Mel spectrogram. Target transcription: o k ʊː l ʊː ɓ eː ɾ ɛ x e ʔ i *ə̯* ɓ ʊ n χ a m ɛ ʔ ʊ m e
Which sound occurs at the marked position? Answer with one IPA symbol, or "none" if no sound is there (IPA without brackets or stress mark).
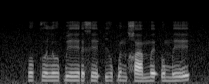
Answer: ʊ̯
